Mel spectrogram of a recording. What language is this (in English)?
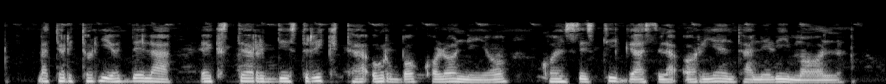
Esperanto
